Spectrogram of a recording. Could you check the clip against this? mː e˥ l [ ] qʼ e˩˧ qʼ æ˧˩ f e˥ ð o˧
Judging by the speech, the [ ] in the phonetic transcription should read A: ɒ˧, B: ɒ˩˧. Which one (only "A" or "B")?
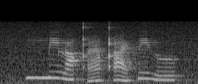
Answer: A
